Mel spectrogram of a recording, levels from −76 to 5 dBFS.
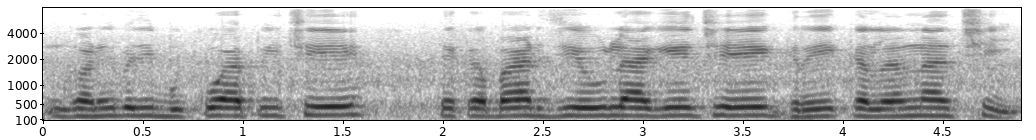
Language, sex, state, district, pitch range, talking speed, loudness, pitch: Gujarati, female, Gujarat, Gandhinagar, 195-210 Hz, 170 wpm, -14 LUFS, 205 Hz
